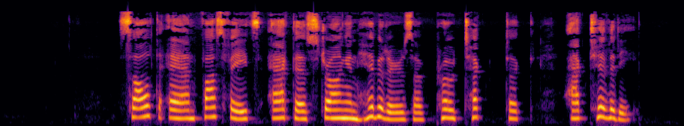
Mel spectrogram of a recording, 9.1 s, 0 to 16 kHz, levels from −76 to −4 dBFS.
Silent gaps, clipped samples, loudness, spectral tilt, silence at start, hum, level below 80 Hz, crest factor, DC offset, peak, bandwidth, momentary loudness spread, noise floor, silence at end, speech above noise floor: none; under 0.1%; -14 LUFS; -2.5 dB/octave; 1.6 s; none; -64 dBFS; 16 dB; under 0.1%; 0 dBFS; 11.5 kHz; 12 LU; -68 dBFS; 0.75 s; 53 dB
